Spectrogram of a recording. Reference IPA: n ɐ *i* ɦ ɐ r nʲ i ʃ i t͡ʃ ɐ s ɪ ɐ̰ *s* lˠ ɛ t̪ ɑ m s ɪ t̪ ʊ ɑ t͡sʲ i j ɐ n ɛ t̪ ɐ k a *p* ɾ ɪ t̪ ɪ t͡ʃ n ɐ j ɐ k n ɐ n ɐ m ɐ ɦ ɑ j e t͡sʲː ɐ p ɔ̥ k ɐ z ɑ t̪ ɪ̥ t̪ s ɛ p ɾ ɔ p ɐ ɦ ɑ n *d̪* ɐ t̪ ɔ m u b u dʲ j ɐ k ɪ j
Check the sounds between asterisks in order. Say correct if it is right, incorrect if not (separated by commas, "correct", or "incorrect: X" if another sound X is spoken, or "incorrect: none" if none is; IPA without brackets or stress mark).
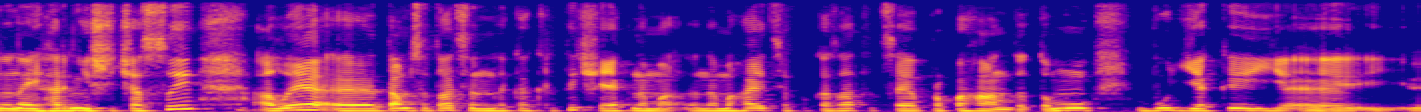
incorrect: j, incorrect: none, incorrect: k, correct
